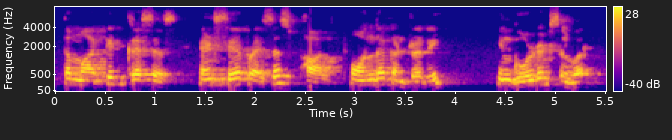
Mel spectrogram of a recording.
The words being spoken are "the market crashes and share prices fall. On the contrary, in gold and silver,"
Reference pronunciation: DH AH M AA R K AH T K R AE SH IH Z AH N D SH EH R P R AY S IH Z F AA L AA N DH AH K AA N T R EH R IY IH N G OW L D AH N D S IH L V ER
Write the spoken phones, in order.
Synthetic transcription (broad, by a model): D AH M AA R K AH T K R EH S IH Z AH N D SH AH R P R AY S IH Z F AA L AA N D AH K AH N T R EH R IY IH N G OW L D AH N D S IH L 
